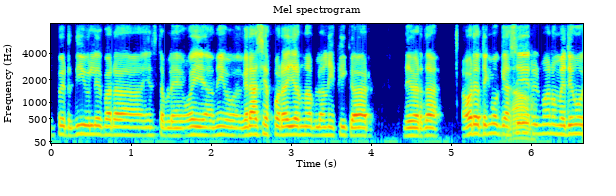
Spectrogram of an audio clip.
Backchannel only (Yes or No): Yes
